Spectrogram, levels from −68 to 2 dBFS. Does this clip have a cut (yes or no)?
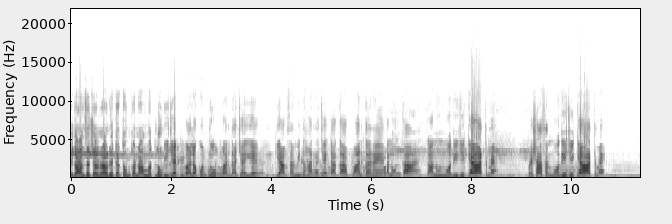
yes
